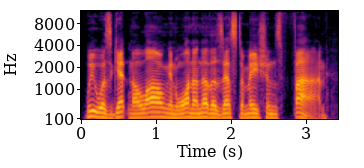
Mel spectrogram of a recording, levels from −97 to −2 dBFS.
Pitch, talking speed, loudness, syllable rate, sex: 125 Hz, 155 wpm, -17 LUFS, 5.5 syllables/s, male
